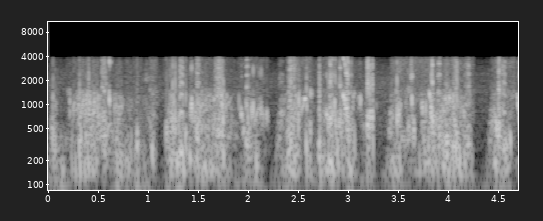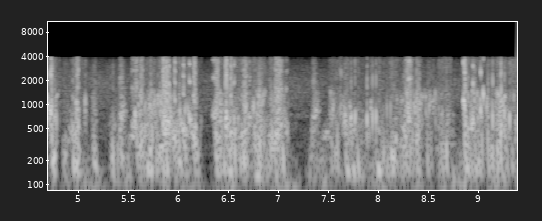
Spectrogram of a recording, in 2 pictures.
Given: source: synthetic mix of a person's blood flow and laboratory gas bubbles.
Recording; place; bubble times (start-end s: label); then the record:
Doppler ultrasound of blood flow; precordium
0.02-1.12 s: bubbles
1.15-2.22 s: bubbles
2.37-3.29 s: bubbles
3.43-4.26 s: bubbles
4.43-4.82 s: bubbles
4.84-5.11 s: bubbles
5.13-5.22 s: bubbles
5.30-5.49 s: bubbles
5.53-6.24 s: bubbles
6.33-7.12 s: bubbles
7.50-8.73 s: bubbles
8.85-9.39 s: bubbles
From the record:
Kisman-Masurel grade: 444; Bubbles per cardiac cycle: continuous sound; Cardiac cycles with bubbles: 100%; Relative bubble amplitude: maximal (0.775 to 0.999); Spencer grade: 4 (maximum detectable bubble signal sounding continuously throughout systole and diastole of every cardiac period, and overriding the amplitude of the normal cardiac signals); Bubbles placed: anywhere in the cardiac cycle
